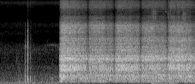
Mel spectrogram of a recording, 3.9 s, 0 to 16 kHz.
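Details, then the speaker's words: Brastemp BWL11/BWB11 washing machine in the spin cycle: harsh scraping that pulses about twice a second. A worn or failed drive pulley coupling, which transfers motor power to the drum, may be the cause. "a sua máquina lavar tá fazendo um barulho estranho na centrifugação como se estivesse raspando algo o problema pode ser mais simples do que parece em muitos casos o barulho ocorre devido ao desgaste ou falha no acoplamento da polia"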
